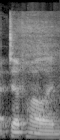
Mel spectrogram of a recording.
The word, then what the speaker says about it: Deb Haaland: Yeah, Deb Haaland.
